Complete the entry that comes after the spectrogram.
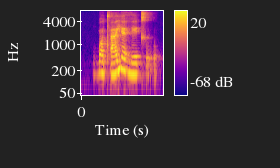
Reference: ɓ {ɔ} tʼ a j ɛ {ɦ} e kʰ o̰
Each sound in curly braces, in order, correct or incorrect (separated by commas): correct, correct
